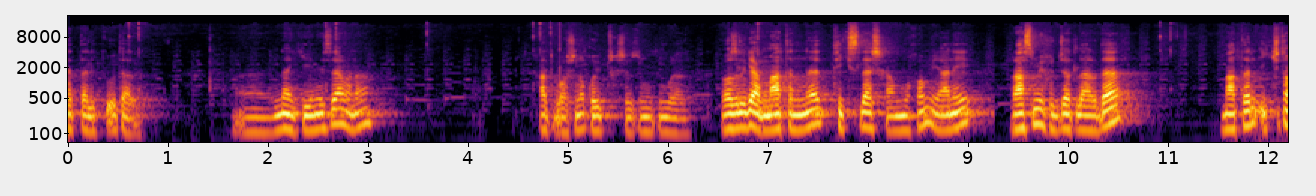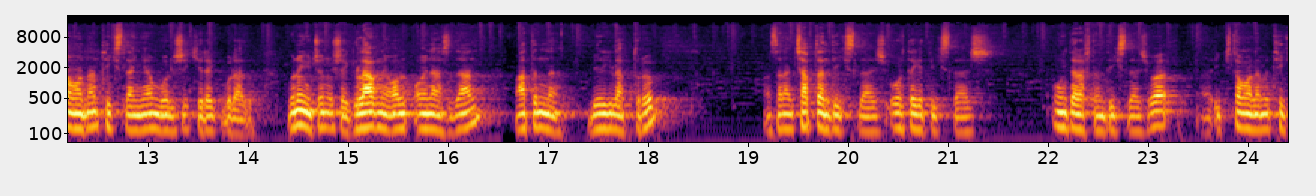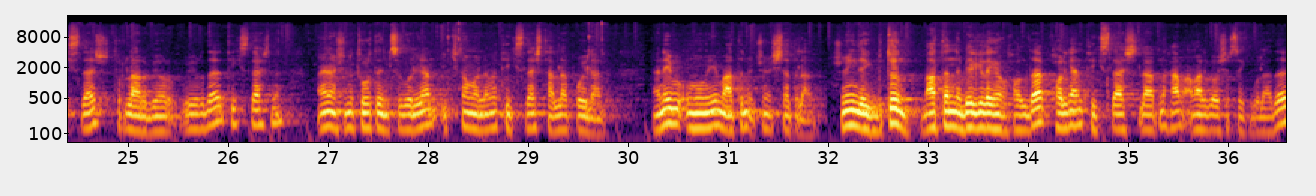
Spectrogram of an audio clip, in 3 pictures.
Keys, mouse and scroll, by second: 0.6 click, 2.6 click, 3.5 Tab, 4.6 click, 4.7 Tab, 5.2-5.6 scroll, 7.2-9.9 drag, 11.0-13.8 drag, 17.6 ctrl+a, 29.5-30.5 drag.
